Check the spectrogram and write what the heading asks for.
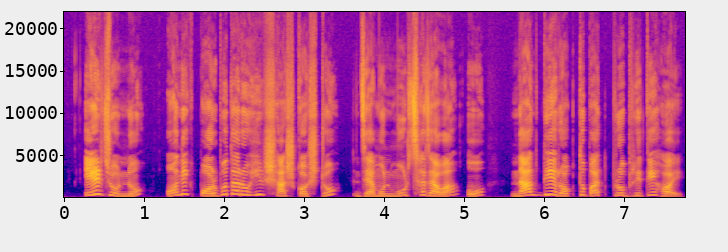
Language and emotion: Bengali, neutral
